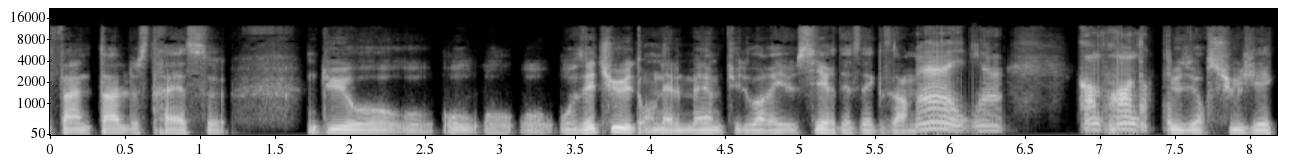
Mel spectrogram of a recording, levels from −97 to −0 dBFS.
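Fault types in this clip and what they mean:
Planar audio read as interleaved: From 5.77 to 7.49 s the speech jumps an octave higher and takes on a rapid flutter at about 38 Hz, while its overall pace stays normal. Each 26.12 ms block stores all left-channel samples followed by all right-channel samples, but it is being read as alternating left-right pairs. Each channel's half of the block therefore plays back compressed at double speed, one after the other.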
